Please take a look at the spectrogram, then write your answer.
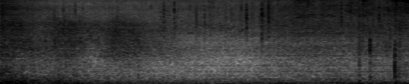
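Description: Incendio, a fire spell cast in Hogwarts Legacy, produces a sustained low whooshing roar of flame with crackling flickers, moderately loud and continuous throughout.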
